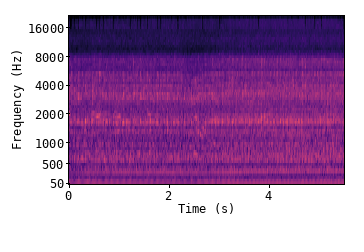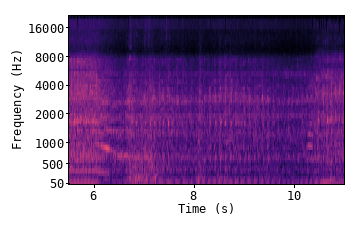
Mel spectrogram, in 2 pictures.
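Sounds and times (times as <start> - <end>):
heavy diesel engine running: 0.0 - 11.0
low knocks: 6.6 - 8.7.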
